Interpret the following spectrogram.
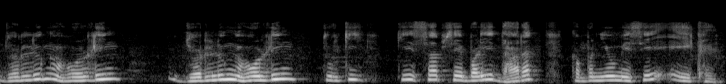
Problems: none marked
